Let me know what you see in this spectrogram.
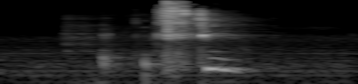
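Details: Woke with left nostril clogged from cat allergy; sneeze induced by tickling nose with a cat whisker: a short in-breath, then a single sharp, hissing sneeze in a quiet room; allergic rhinitis.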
